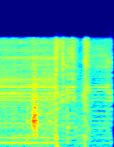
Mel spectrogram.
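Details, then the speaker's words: Lionel-type model train snap-action track switch: a low steady electrical buzz before a few light clicks. The controller's status-light bulb keeps current flowing from the track through a coil and the bulb to ground. Solenoid coil buzz. "So you always have current flowing from the track, through a coil, through the light bulb, back to ground."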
